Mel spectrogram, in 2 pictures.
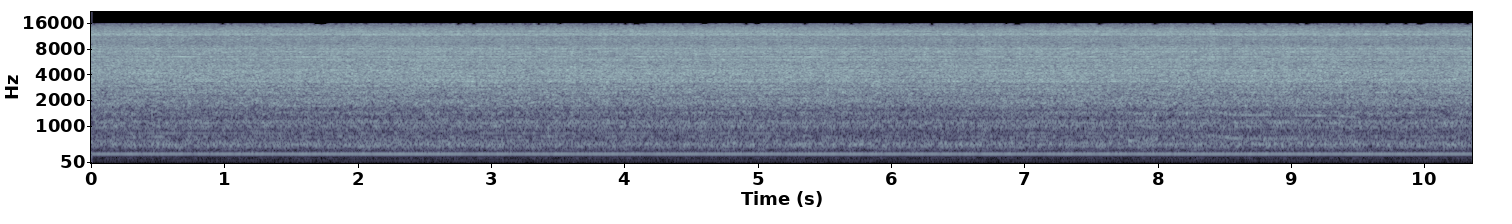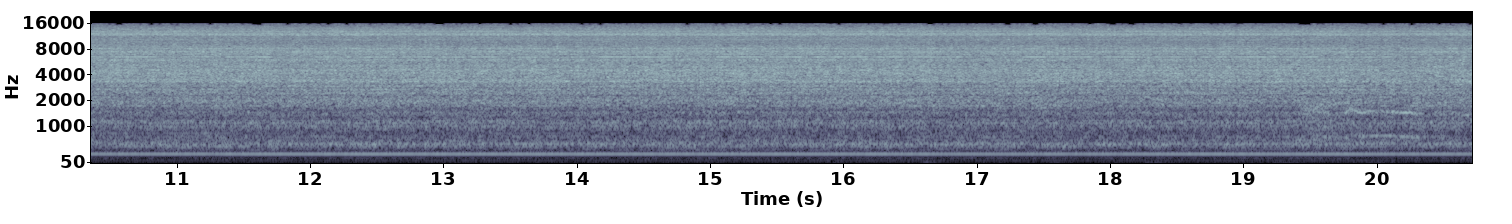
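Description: Countertop blender running continuously, grinding whole wheat grain into wholemeal flour in its glass jug. The motor gives a steady whir with a constant hum underneath, and the level stays even throughout.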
